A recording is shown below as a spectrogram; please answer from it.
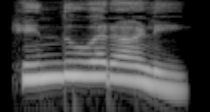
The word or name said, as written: ಹಿಂದುವರಾಳಿ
